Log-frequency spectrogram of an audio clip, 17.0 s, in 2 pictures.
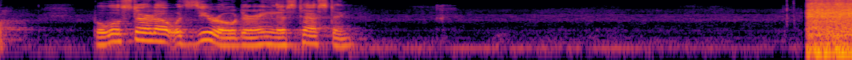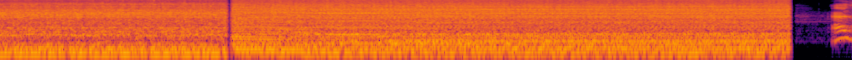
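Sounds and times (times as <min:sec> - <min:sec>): car engine running: 0:08.1 - 0:16.5.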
